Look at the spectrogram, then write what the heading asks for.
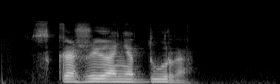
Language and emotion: Russian, angry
